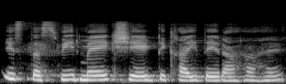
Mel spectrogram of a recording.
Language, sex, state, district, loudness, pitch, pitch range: Hindi, female, Rajasthan, Jaipur, -13 LUFS, 205 Hz, 190-215 Hz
